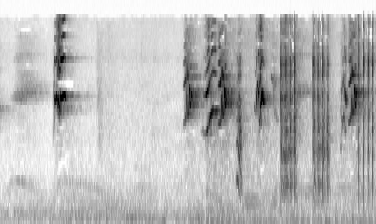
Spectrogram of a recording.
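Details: Vigorous Javan myna song for tutoring birds: an isolated sharp note, then a cluster of whistles, clicks and harsh buzzy bursts.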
